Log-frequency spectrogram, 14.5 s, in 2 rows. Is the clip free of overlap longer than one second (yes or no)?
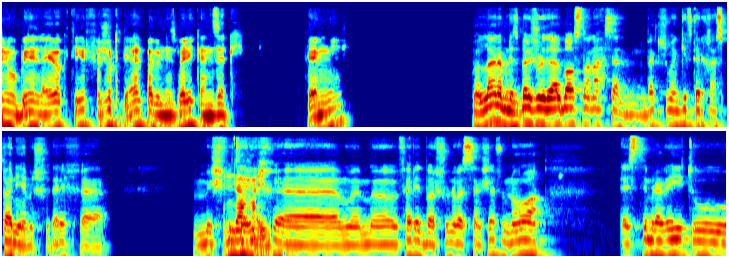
yes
